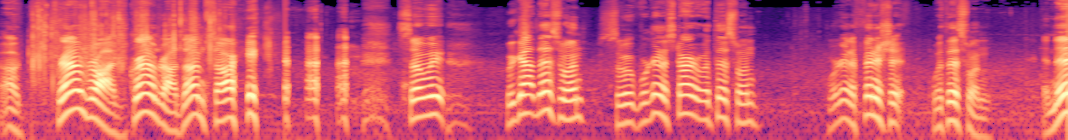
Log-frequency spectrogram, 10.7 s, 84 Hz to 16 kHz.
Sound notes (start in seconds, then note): 2.2 laughs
